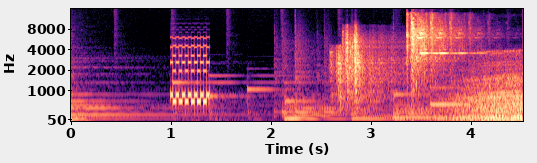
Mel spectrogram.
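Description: A telephone rings with a short electronic chirping burst, followed by clinking, tinkling tones and a rising shimmering jangle that keeps going to the end, with no talk over it.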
